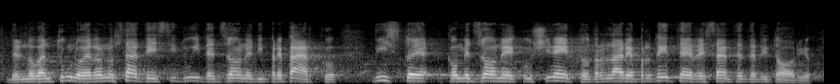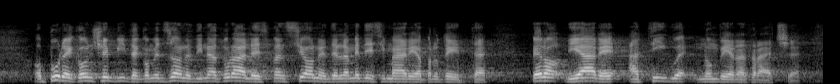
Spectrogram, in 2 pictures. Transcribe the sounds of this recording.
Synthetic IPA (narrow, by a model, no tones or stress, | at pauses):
d̪elnovant̪uːnoɛːɾanʊst̪aːt̪eist̪it̪uiːt̪ed̪zɔːned̪ipɾeparko | vist̪ekomed̪zːɔːnekuʃːinet̪ːot̪ɾalaːɾeapɾot̪ɛt̪ːaerːest̪ant̪et̪erːit̪ɔːɾjo | opːuːɾekont͡ʃepiːt̪ekomed̪zɔːned̪inat̪uɾaːleːspansjɔːned̪elːamed̪ɛːzimaaːɾeapɾot̪ɛt̪ːa | peɾɔd̪iaːɾeːat̪ːiːɡwenoɱvɛːɾat̪ɾa̰t͡ʃːa̰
